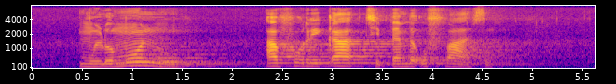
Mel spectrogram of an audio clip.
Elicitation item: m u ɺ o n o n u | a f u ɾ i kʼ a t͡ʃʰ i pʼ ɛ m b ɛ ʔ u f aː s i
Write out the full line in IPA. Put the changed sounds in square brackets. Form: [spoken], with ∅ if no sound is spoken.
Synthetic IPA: m u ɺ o [m] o n u | a f u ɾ i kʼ a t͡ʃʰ i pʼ ɛ m b ɛ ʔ u f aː s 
